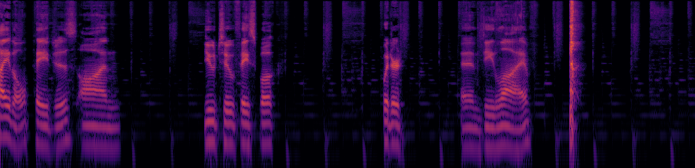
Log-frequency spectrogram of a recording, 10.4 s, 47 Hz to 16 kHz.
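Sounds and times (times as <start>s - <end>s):
speech: 0.0s - 1.9s, 3.1s - 4.2s, 5.8s - 6.2s, 6.9s - 8.0s
dry cough: 8.6s - 8.8s.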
